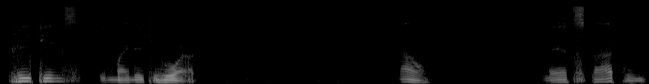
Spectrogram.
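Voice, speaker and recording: A man from Kenya with a Kenyan accent, giving a casual language lesson and slowly repeating each word. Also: on the low side, dark tone, no room sound, low-quality recording. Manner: slow, repetitive, spells out each word twice. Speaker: language teacher. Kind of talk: informal live-stream language lesson.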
